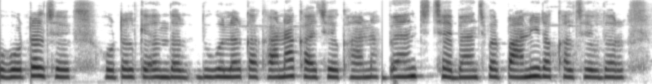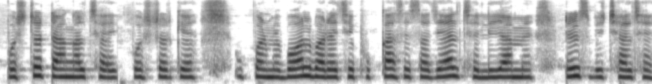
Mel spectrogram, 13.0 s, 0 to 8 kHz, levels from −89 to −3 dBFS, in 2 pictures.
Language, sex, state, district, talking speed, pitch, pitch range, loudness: Maithili, female, Bihar, Samastipur, 175 wpm, 265 Hz, 260-275 Hz, -24 LUFS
